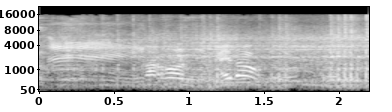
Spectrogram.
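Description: A man's voice chanting and talking, with a Suzuki Crystal two-stroke motorcycle engine idling faintly underneath.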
